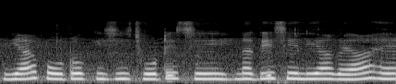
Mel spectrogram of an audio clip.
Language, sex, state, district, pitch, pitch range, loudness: Hindi, female, Uttar Pradesh, Shamli, 255 Hz, 245-255 Hz, -12 LUFS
